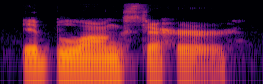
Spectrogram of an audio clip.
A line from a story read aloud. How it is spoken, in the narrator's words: the man said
